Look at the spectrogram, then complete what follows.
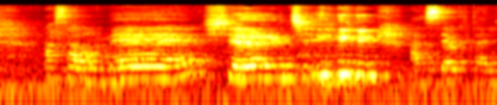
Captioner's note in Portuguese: risos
